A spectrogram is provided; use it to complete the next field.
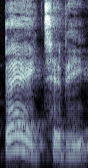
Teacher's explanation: pretending the H isn't there the bay Tibby is your dactyl Bae is long tibia is short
